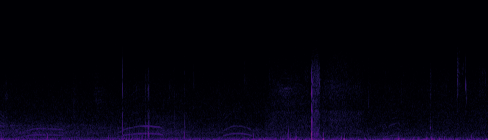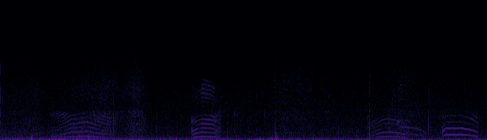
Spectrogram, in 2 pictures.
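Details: Four-day-old kittens being bathed by their mothers: many high, arched, harmonic squeaks repeated throughout, some in rapid runs of three to four, with a sharp knock near four seconds and a low background hum.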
